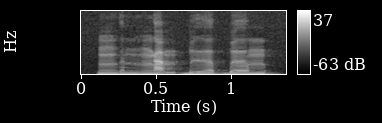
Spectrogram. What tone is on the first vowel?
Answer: low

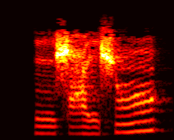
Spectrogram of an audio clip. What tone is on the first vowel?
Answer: low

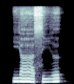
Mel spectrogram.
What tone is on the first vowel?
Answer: falling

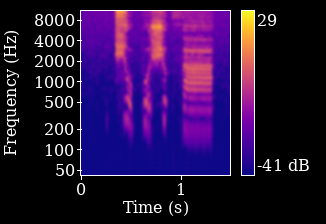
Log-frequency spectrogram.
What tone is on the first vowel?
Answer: falling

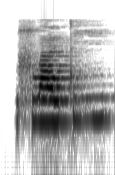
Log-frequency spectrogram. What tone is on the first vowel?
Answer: high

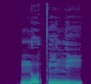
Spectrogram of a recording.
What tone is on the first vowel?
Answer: high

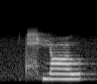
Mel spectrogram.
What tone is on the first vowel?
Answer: high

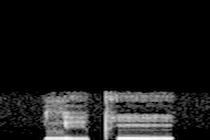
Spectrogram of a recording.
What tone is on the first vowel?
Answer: high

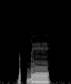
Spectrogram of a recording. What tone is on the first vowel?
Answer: low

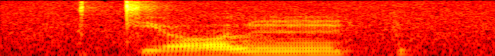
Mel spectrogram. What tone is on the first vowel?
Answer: rising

